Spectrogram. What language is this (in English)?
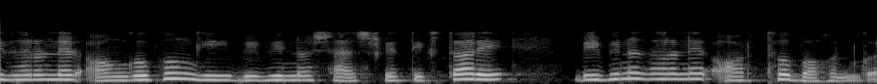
Bangla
